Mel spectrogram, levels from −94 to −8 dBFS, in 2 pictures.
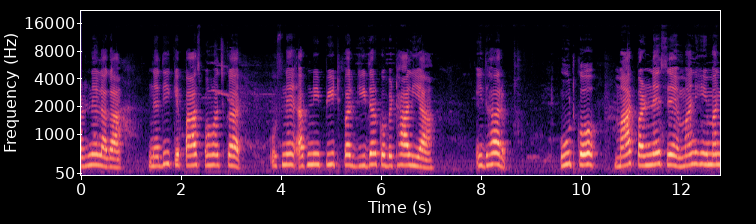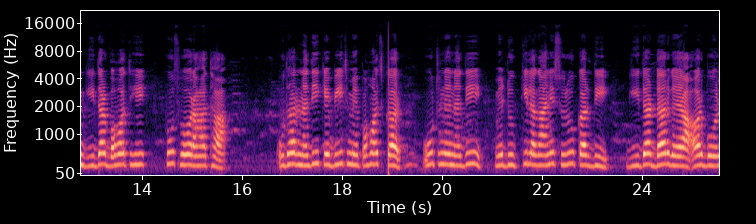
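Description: A sudden voltage pulse, likely from a plug, switch, static discharge or driver glitch, enters the signal path between 18.93 and 18.96 s. It is heard as a single sharp loud pop, roughly 10 dB above the surrounding audio, which carries on underneath.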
